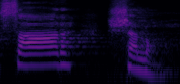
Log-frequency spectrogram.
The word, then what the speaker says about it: Sar Shalom: them all is he in the Hebrew this name is pronounced SAR shalom shalom the Hebrew word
